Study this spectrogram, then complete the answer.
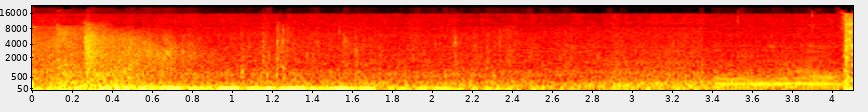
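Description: Iron Man smart missiles blow up in Minecraft as a loud, rumbling burst of booms that rolls on and fades, with a short tonal hum near the end.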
